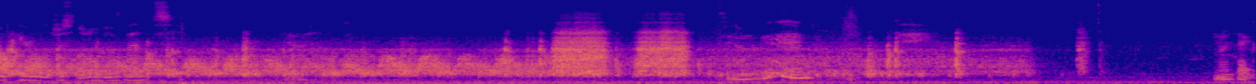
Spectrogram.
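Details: Rapid rhythmic whooshing from a Doppler probe during labour, broken by loud scraping bursts, probably probe or fetal movement; attendants think the baseline is a little higher than before: fetal heart tones.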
